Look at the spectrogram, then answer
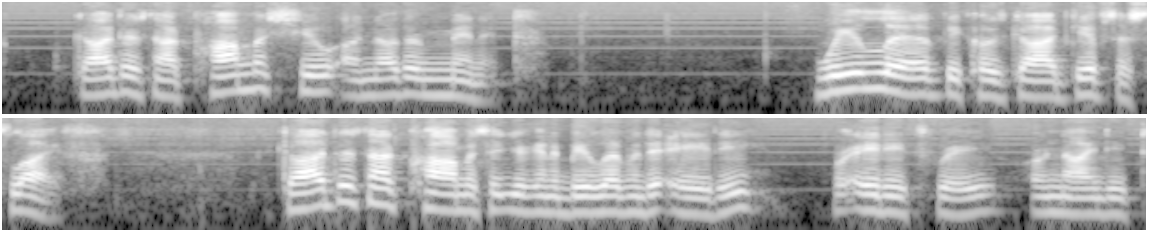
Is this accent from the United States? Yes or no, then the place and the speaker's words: yes; New York, United States; I'm a New Yorker, so I'm pretty sharp.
